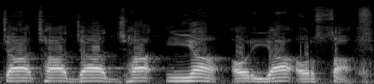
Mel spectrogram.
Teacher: चा वर्ग में चा, छा, जा, झा, इया और या और सा, ये आपकी तालव्य ध्वनियां हैं।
